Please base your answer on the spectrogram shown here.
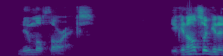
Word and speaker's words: pneumothorax: the chest cavity is called pneumothorax on the p is silent pneumothorax you can also get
